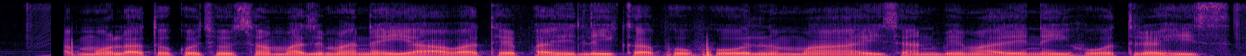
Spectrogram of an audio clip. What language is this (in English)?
Chhattisgarhi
